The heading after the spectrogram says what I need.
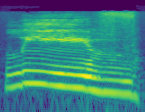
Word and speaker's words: leave: This last word, leave, is very different from the word leaf, like from a tree, which has an unvoiced F. The word is leave with a voiced V.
